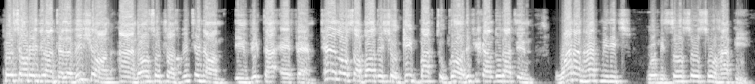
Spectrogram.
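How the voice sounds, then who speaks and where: A man with a Nigerian accent hosting a live current-affairs phone-in, courteous and brisk as he moderates. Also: sits high, bright, forceful tone, rough recording. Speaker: radio and TV host.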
